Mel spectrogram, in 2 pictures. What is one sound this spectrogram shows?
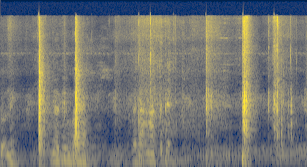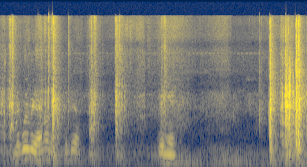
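Bamboo poles knock and clatter.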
